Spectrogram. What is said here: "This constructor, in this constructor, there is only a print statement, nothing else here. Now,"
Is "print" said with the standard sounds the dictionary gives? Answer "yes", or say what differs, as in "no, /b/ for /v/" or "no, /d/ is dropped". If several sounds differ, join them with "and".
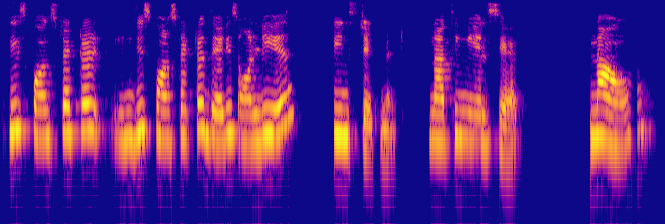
no, /ɹ/ is dropped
